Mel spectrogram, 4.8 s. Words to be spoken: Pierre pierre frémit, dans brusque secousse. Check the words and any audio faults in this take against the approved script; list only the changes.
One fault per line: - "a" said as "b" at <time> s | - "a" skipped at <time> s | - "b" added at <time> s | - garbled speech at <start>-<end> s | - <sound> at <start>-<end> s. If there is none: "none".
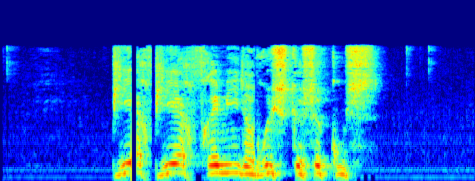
- dropout at 1.3-1.4 s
